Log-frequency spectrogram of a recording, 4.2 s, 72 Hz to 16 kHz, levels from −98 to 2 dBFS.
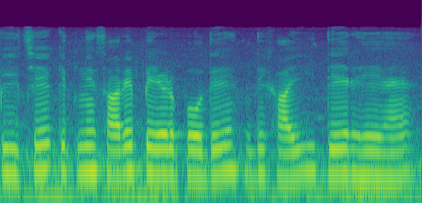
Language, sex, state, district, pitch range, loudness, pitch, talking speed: Hindi, male, Uttar Pradesh, Shamli, 145-160 Hz, -17 LUFS, 150 Hz, 130 wpm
